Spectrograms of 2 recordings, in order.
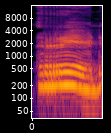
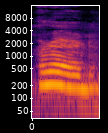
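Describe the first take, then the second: First: The r is trilled, with the tongue fluttering. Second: The r is smooth, with no tongue vibration. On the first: The speaker calls it wrong. "ऐसा फड़फड़ाएगा नहीं" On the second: The speaker calls it right. "एकदम बिल्कुल simply"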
